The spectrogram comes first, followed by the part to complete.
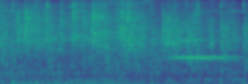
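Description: Background music with rapid clicking and clattering running through it.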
